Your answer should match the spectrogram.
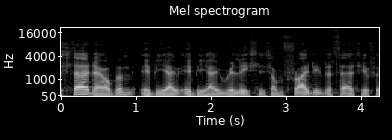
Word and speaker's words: Ibio Ibio: Ibio Ibio.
